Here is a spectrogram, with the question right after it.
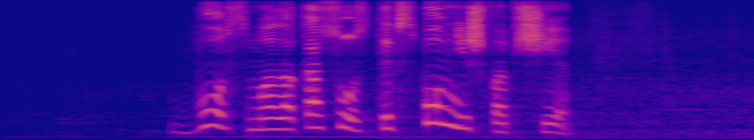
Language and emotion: Russian, angry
